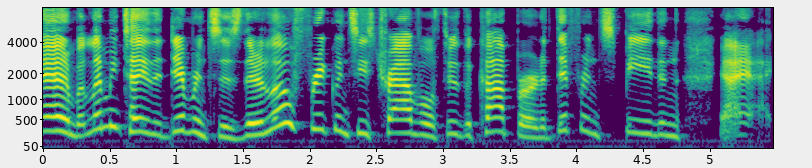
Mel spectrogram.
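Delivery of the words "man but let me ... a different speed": nerdy know-it-all techie voice, pitched up. Imagining viewers explaining cable differences: imitating a techie nerd. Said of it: "some of you really techie nerds are gonna be like".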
